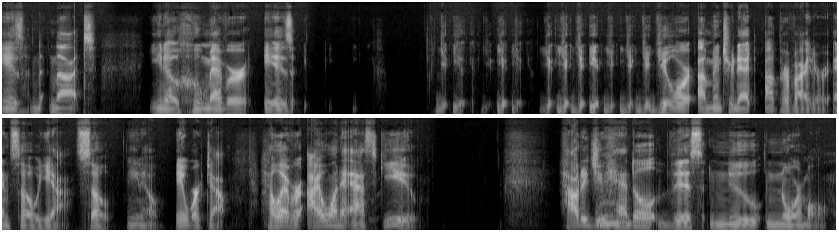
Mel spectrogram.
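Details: Adult man who stutters, a podcast host; this stretch has repetitions; stuttering.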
